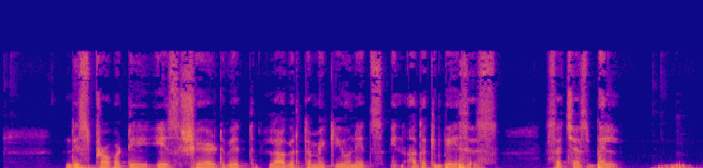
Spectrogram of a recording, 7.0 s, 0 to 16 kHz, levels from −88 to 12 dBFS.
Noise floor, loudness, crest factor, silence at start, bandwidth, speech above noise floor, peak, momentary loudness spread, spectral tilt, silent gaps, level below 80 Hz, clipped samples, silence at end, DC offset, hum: -55 dBFS; -22 LUFS; 22 dB; 0.65 s; 11.5 kHz; 34 dB; 0 dBFS; 12 LU; -5 dB/octave; none; -34 dBFS; under 0.1%; 0.1 s; under 0.1%; none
